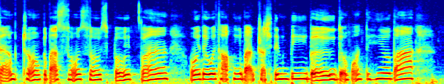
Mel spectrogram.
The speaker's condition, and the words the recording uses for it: Deafness. You have to focus on her voice and pay attention to every word.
